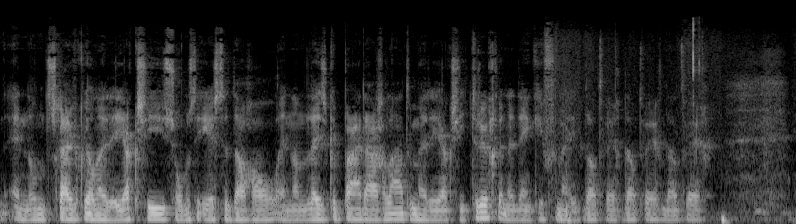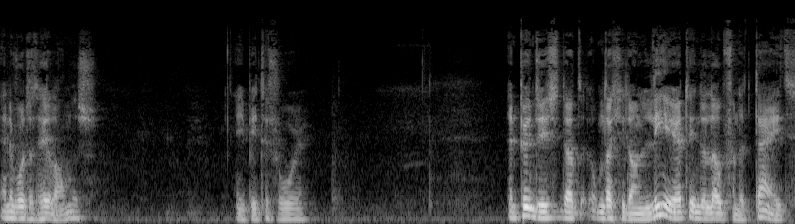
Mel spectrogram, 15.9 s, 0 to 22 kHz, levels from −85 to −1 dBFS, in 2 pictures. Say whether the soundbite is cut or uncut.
cut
